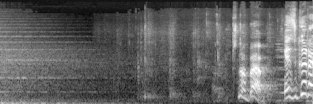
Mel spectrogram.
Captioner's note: all crunching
